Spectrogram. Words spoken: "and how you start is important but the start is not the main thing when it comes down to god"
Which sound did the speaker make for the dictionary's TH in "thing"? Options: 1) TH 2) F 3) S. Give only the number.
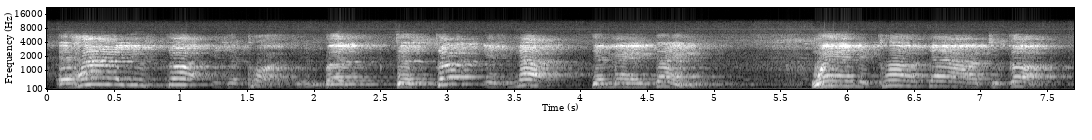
1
